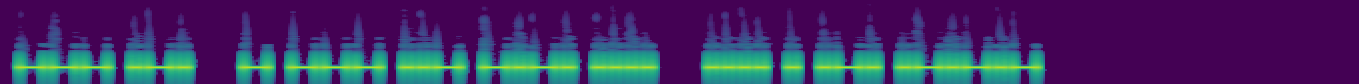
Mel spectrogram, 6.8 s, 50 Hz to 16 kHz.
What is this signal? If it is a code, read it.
Morse code, heard as a keyed tone, about 30 wpm, 700 Hz. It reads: OR TOUCH HER.
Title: Sentences from Top 1200 Words 30wpm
